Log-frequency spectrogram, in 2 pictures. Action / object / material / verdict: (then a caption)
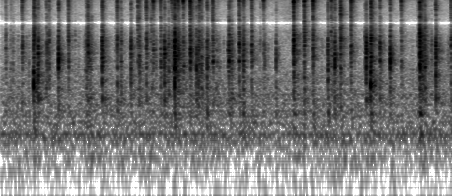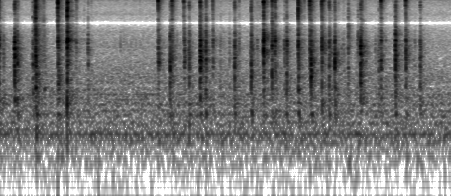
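tap / plastic computer keyboard / plastic / none. A hand types in rapid taps with fingertips and nails on the keys of a backlit plastic computer keyboard. Dozens of short, bright, clicky ticks with almost no low end come in fast bursts, with a brief pause just past the midpoint before the tapping resumes.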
